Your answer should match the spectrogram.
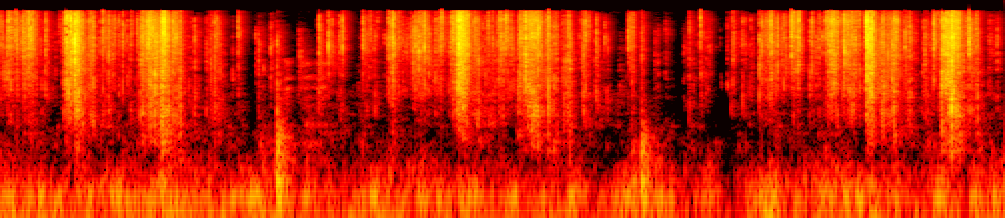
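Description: Foil trading-card pack wrappers crinkling and tearing as packs are ripped open and handled by hand, in a string of irregular rustles.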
